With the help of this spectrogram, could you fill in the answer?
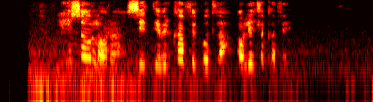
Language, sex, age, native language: Icelandic, female, 40-49, Icelandic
